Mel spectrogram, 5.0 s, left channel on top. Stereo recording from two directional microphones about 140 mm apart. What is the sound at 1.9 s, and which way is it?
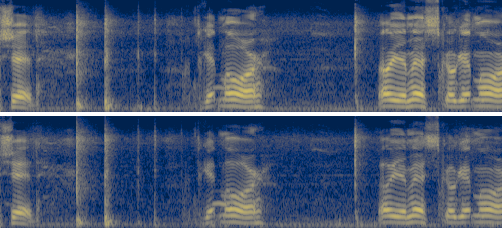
Speech, centre (ahead or behind).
